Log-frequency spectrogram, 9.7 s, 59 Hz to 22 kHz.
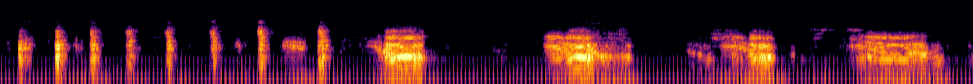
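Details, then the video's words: Carpathian stag in the Bucovina breeding season, September 2022: a quick string of eight short, clipped grunts, then four long, rough, drawn-out roars with gaps between them. The boncănit is the local name for this rut roaring. "Boncănit / Carpathian stag Breeding season"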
